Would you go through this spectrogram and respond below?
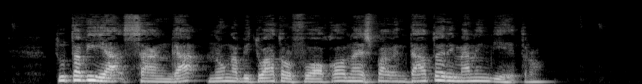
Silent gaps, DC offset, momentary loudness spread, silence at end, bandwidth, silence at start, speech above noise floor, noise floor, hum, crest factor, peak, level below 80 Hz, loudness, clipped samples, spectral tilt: none; under 0.1%; 11 LU; 0.9 s; 11.5 kHz; 0.55 s; 47 dB; -64 dBFS; none; 16 dB; -2 dBFS; -56 dBFS; -18 LUFS; under 0.1%; -7 dB/octave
